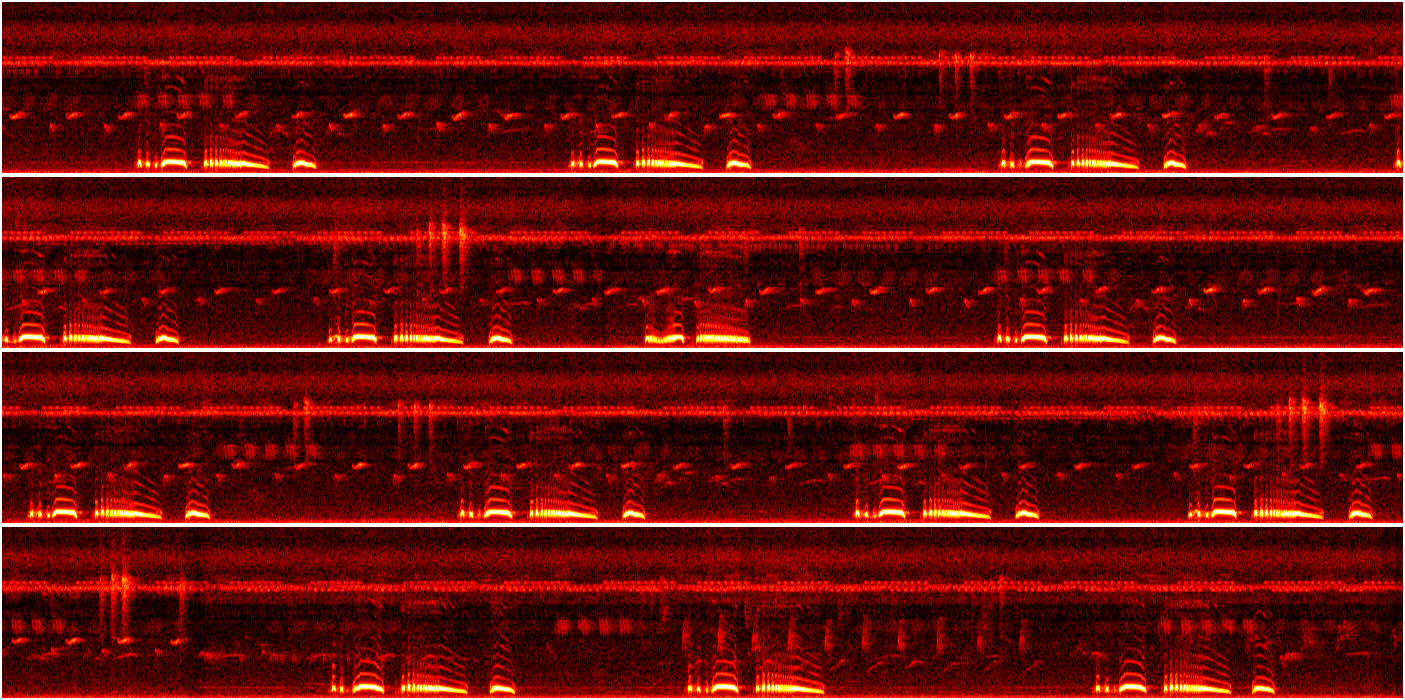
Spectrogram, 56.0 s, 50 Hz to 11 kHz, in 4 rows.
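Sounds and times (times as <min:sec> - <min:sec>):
dove cooing: 0:01.3 - 0:03.2, 0:05.6 - 0:07.6, 0:10.0 - 0:11.9, 0:13.9 - 0:15.8, 0:17.2 - 0:19.2, 0:20.4 - 0:21.6, 0:24.0 - 0:25.8, 0:28.3 - 0:30.2, 0:32.6 - 0:34.5, 0:36.5 - 0:38.5, 0:39.9 - 0:41.8, 0:45.3 - 0:47.2, 0:48.9 - 0:50.3, 0:53.0 - 0:54.8.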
